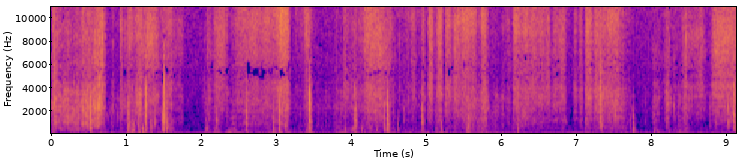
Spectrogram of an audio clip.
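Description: Fingertips scratch and rub the paper face of an empty, hollow black Lush paper shopping bag held upright. The result is a quiet, steady dry rustle broken by many short, sharp crackles and scrapes that stop almost instantly, with bright papery hiss on top and a faint low rumble underneath.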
